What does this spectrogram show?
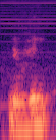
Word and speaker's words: Liouville: Nem sei se é assim se pronuncia. Tá certo isso aí, professor? Liouville? Tá certo. Liouville.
